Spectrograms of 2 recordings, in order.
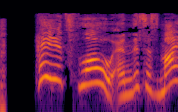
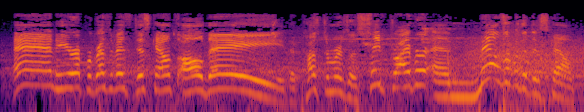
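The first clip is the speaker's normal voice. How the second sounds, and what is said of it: Excited play-by-play sports announcer voice. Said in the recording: “my impression of a play-by-play announcer who loves to save money”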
